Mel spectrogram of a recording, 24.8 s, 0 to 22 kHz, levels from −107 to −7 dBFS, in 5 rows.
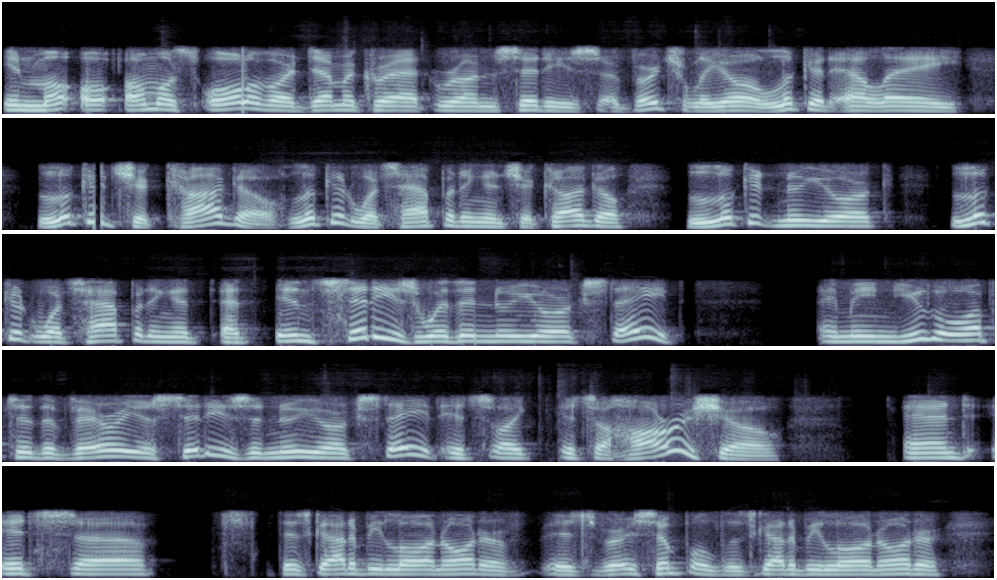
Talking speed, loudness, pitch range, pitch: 185 wpm, -28 LUFS, 150-180 Hz, 165 Hz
